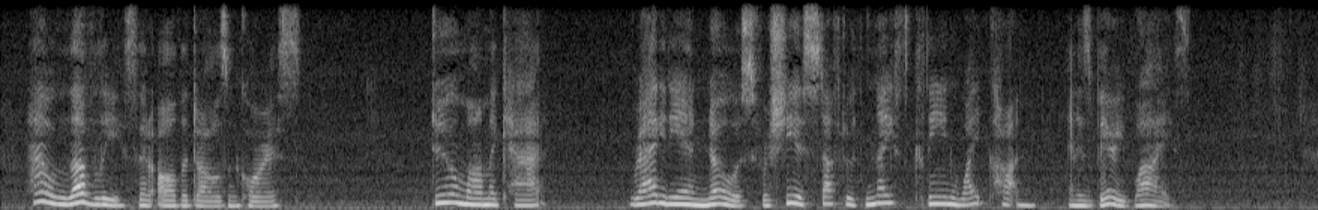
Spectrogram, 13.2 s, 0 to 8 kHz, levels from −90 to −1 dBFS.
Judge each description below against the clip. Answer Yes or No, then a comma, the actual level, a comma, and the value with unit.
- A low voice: No, high, 225 Hz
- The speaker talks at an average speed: No, slow, 125 wpm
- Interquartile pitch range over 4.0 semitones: Yes, average, 4.7 semitones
